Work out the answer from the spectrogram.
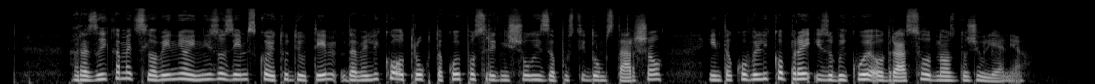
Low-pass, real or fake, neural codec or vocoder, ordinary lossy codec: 14.4 kHz; fake; vocoder, 44.1 kHz, 128 mel bands, Pupu-Vocoder; none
